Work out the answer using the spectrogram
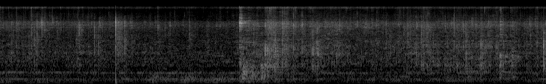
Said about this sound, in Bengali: প্রথমে আমি সর্ষের তেল নিয়েছি, হাফ বাটি পেঁয়াজ দিয়ে দিলাম।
